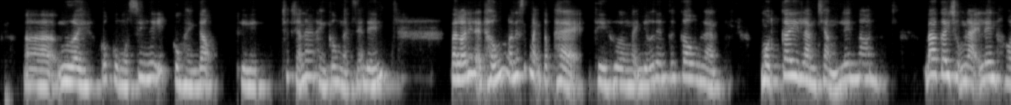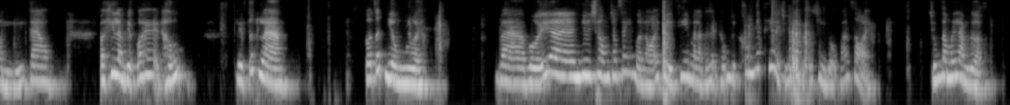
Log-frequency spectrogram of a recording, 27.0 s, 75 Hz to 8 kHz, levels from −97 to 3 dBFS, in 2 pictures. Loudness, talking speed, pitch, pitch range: -27 LUFS, 220 wpm, 215 Hz, 185-255 Hz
